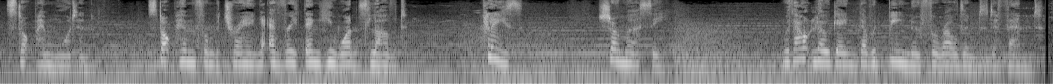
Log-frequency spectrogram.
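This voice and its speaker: A woman's voice: medium pitch, a little slow, long pauses, music in the background, lightly acted. An actress playing a loyal, duty-bound female knight in a fantasy game, earnest and grave. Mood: pleading. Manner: earnest, solemn. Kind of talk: dramatic fantasy game acting.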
